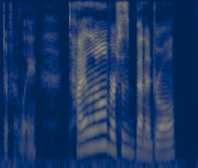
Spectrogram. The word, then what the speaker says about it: Tylenol: Tylenol versus benadrol. Good comparison. In Tylenol, the Y represents a long I sound like in Thai. So, it's Tylenol. Notice the schwah in the unstressed second syllable, right?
